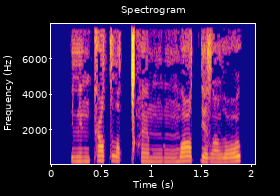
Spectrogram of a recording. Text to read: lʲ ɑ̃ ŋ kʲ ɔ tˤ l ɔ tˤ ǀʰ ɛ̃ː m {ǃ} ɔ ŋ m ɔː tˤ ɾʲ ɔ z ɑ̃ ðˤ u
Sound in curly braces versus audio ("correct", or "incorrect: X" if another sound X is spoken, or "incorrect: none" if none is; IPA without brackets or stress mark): incorrect: ŋ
